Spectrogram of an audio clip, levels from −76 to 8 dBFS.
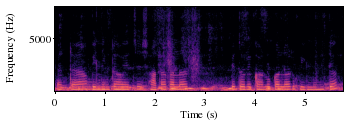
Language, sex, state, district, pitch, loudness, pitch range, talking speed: Bengali, female, Tripura, West Tripura, 230 Hz, -16 LUFS, 225-240 Hz, 115 wpm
